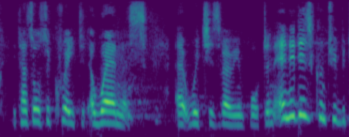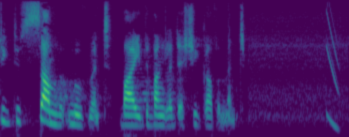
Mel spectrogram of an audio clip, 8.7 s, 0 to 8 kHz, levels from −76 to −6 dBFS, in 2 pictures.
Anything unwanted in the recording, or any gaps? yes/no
yes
